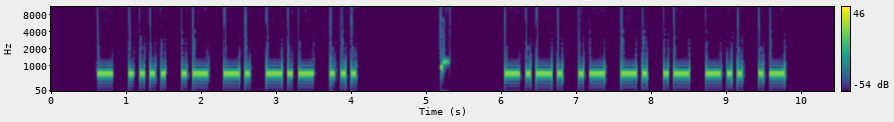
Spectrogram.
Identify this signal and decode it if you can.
Morse code, heard as a keyed tone, about 17 wpm, 700 Hz. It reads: THANKS CANADA
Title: Sets of 5 Words - New Word Drill - 17wpm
